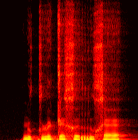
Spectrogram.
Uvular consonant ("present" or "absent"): absent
